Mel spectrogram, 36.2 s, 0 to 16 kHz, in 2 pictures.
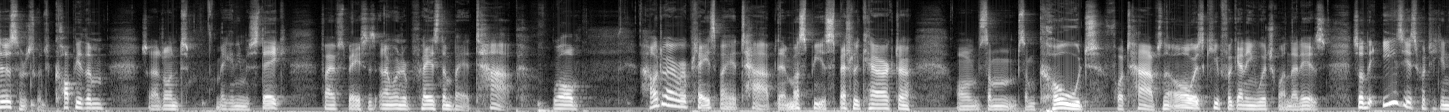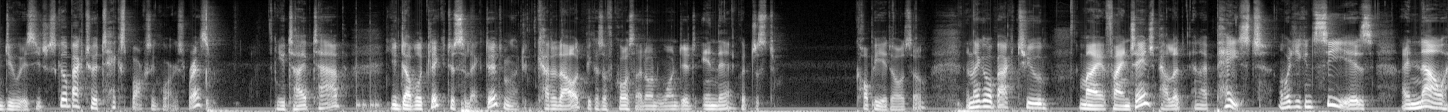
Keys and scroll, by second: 7.7 Tab, 20.7 Tab.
